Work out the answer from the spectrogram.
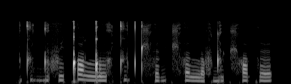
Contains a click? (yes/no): yes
